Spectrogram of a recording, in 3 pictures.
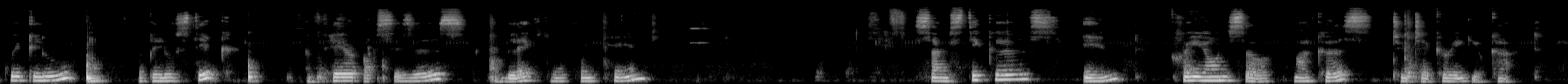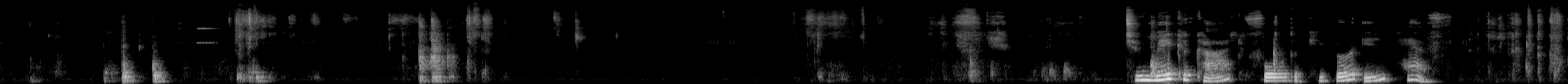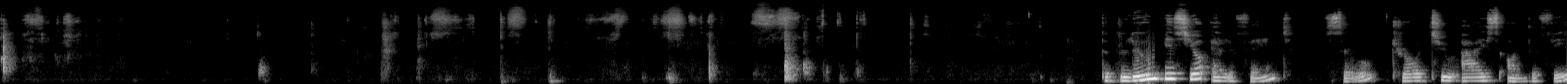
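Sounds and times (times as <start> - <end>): paper rustling and crinkling: 19.6 - 20.8, 23.6 - 26.5, 30.3 - 32.7
paper rustling on a tabletop: 19.6 - 21.4, 23.6 - 26.6, 30.3 - 32.8, 34.9 - 41.6.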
